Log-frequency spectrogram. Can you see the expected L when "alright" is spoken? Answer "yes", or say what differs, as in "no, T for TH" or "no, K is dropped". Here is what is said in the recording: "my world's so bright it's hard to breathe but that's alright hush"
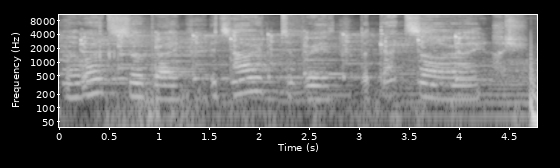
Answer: yes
